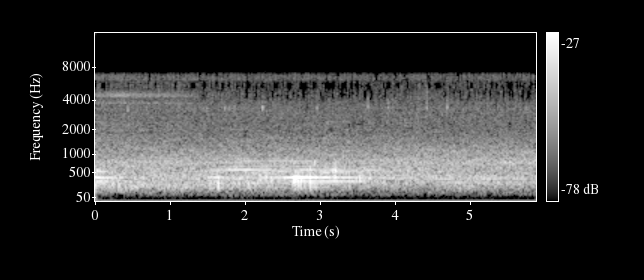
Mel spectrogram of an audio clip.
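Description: A man breathes slowly and deeply.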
